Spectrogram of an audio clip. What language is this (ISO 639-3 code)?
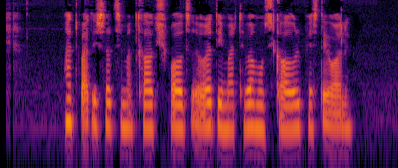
kat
